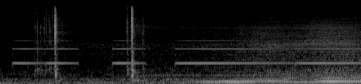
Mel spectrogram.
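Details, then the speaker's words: 2004 Dodge Stratus 2.4, working but unprogrammed engine computer: two clicks then a steady hum for about two seconds at key-on as the fuel pump primes, check engine and immobilizer lights cycling; normal fuel pump priming. "escuchó la bomba se prende el cheque engine Se prendió el inmovilizador se apagó y luego se prendió"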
